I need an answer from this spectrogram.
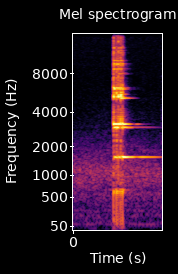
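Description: Glasses clink once in a drinking toast: one sharp, bright strike whose high ringing tone lingers and slowly fades, with no other sounds around it.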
